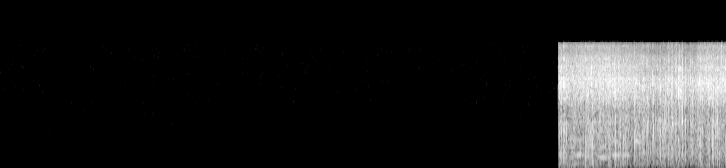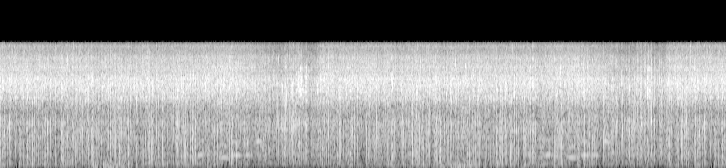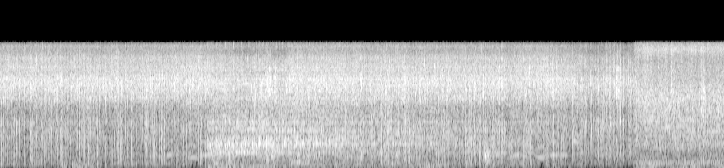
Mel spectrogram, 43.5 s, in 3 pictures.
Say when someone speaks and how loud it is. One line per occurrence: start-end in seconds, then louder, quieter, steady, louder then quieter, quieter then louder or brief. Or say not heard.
not heard.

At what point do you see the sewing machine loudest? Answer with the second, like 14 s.
34 s.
